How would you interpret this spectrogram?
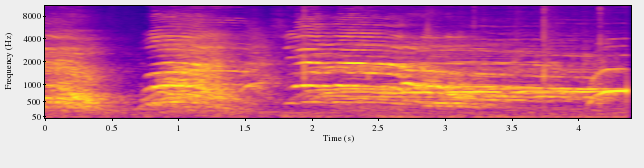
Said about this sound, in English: And sometimes it's impossible to tell who won without having the audience cheer 2 or 3 times.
